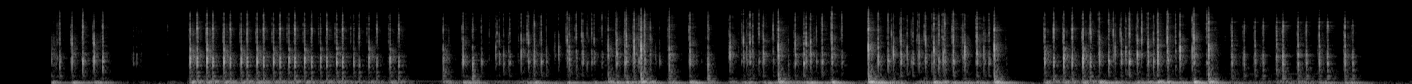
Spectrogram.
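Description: Fingertips of both hands type continuously on a white Ducky Miya Pro tenkeyless mechanical keyboard with plastic keycaps and Cherry MX Red switches. Rapid keystrokes come in dense bursts with short pauses between them, each a bright clack over a low, hollow thud. The taps stop quickly, with little ring after each one.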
